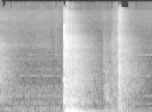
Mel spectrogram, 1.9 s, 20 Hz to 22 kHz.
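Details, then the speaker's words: 2015 Tesla Model S door at −19 °C, handle only partly popping the door, glass not dropping enough to clear the chrome trim: heavy thunk, then a second knock, leaving a gap; door not closing fully, glass striking trim. Owner suspects cold. "so it will be noisy now when I close it yeah see the glass didn't wasn't down far enough and it didn't actually close nicely there's that gap"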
